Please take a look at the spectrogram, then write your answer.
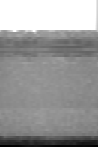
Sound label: near win loop; silverback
